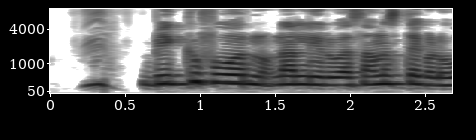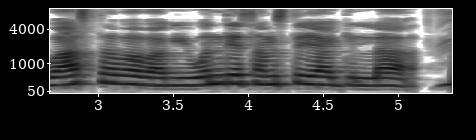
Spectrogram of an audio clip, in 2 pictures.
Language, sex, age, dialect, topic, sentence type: Kannada, female, 25-30, Coastal/Dakshin, banking, statement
